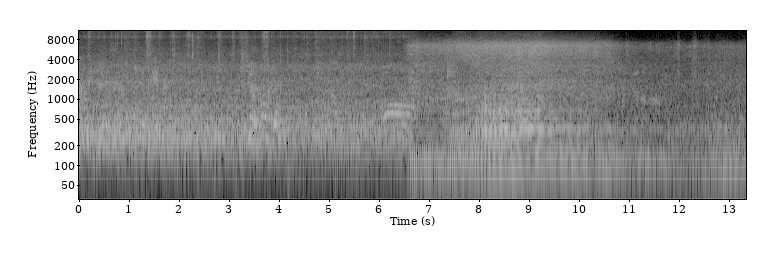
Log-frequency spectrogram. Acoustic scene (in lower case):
street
